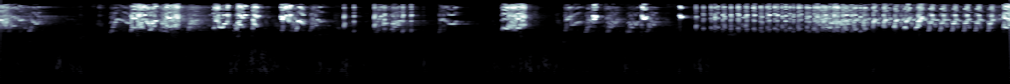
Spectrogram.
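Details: Lovebird ngetik ngekek meant to call a rival: bursts of harsh high chatter broken by brief pauses, ending in a long unbroken stretch of fast, rattling squeaks.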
